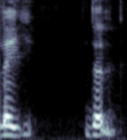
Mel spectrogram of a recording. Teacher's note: یہ لوئی نہیں کرنا ہے، لئی باریک کرنا ہے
